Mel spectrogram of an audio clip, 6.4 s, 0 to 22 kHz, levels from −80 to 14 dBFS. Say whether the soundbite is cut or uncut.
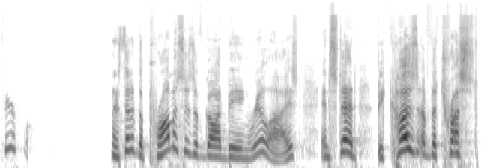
cut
